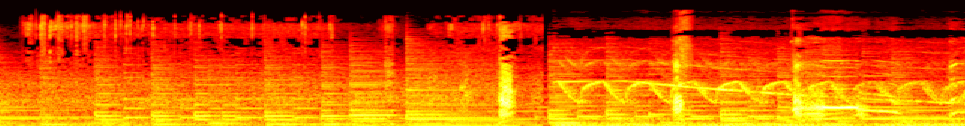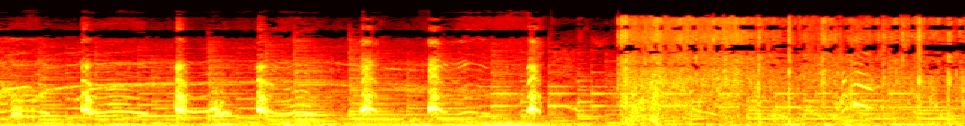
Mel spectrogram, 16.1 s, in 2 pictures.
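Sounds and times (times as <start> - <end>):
background music: 0.0 - 16.0
siren warbling: 4.6 - 12.1.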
